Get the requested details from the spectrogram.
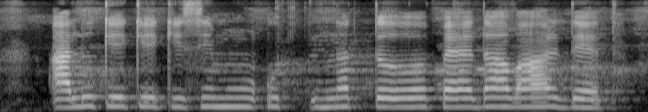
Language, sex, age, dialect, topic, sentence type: Maithili, female, 18-24, Southern/Standard, agriculture, question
